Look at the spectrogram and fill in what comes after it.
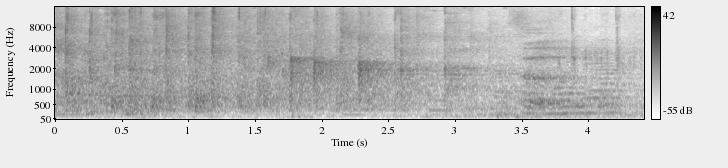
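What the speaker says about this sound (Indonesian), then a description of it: "Kita beri aplaus semuanya" A classroom audience claps for student groups who have just finished presenting, a spread of light, patchy hand claps running throughout with a voice speaking over them.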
